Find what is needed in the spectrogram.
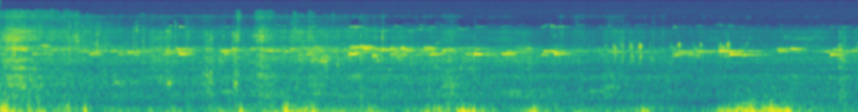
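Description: Water buffalo bull goring and digging into an earth bank with its horns: scattered dull thuds of hooves and soil, with a louder low burst lasting under a second near the end.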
